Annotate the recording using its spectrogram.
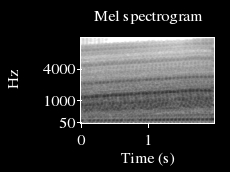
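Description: Electronic dance music build-up: a synthesizer riser, one tone with several overtones gliding slowly upward in pitch over a fast-pulsing bass.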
